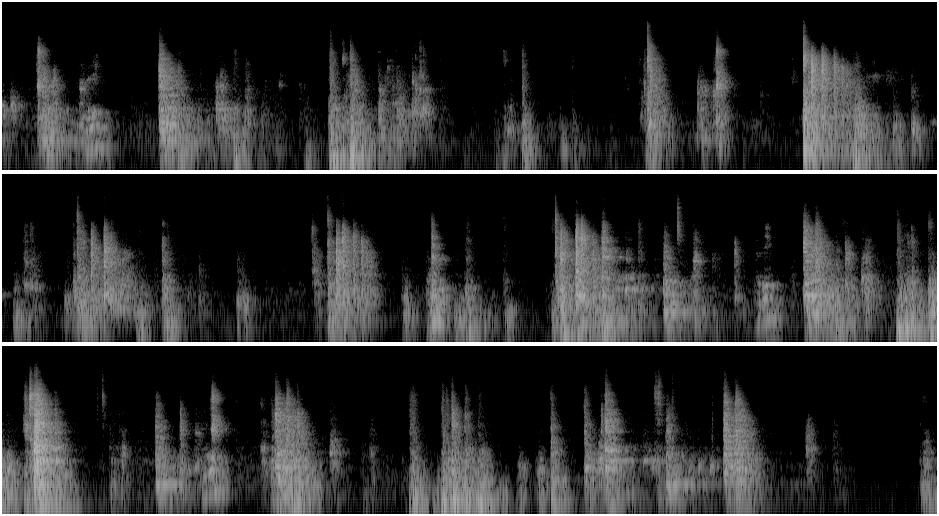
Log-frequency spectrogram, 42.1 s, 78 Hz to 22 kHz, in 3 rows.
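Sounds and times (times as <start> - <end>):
foosball knocks and clacks: 22.3 - 23.4.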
